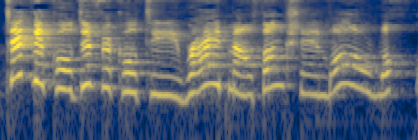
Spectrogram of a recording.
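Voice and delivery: flat automated robot announcer. Retold or imitated. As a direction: read it like a robot on a loudspeaker. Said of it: "automated robot voice comes over the loudspeaker".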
